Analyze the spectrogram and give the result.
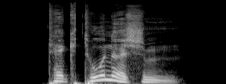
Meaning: strong dative masculine/neuter singular of tektonisch
- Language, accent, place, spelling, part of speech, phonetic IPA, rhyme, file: German, Germany, Berlin, tektonischem, adjective, [tɛkˈtoːnɪʃm̩], -oːnɪʃm̩, De-tektonischem.ogg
